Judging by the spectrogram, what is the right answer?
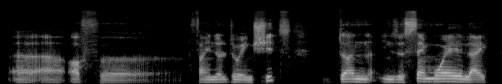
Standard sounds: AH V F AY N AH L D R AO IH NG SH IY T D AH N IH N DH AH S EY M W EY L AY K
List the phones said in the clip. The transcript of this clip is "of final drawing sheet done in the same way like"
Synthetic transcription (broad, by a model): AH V F AY N AH L D UW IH NG SH IY T D AH N IH N DH AH S EY M W EY L AY K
